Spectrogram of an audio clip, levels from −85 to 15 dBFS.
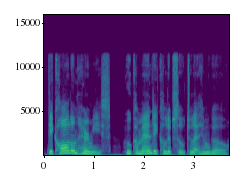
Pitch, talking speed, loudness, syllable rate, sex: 235 Hz, 180 wpm, -17 LUFS, 5.3 syllables/s, female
